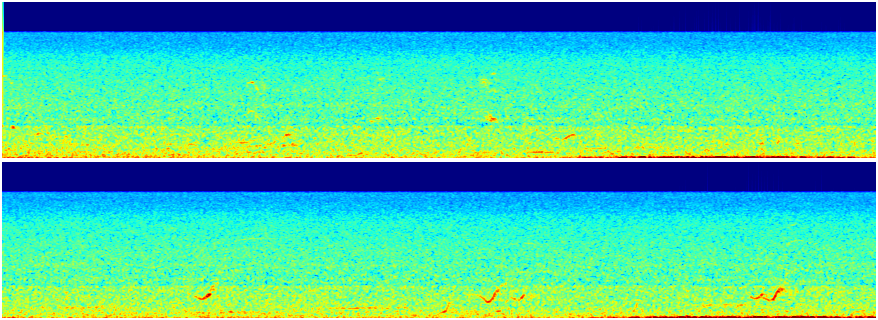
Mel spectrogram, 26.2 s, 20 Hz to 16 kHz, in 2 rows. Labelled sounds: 24.9	25.2	humpback whale, 2.1 to 2.4 kHz

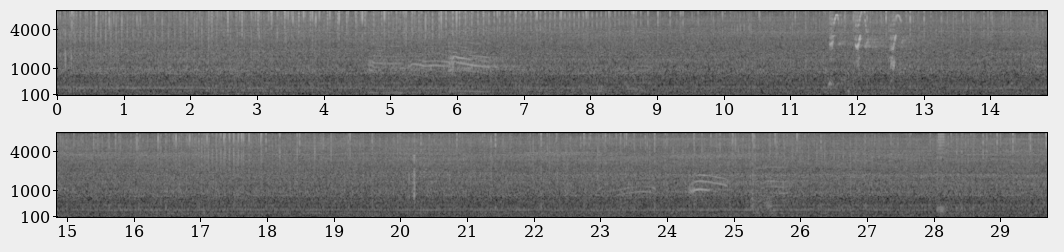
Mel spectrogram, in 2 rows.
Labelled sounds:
5.2	6.2	killer whale, southern resident, 1.0 to 1.6 kHz
23.4	23.8	killer whale, southern resident, 0.91 to 0.98 kHz
24.3	24.6	killer whale, southern resident, 0.91 to 1.1 kHz

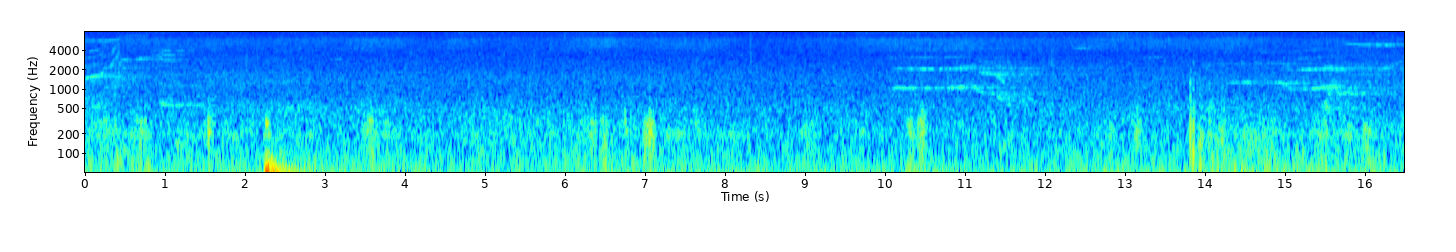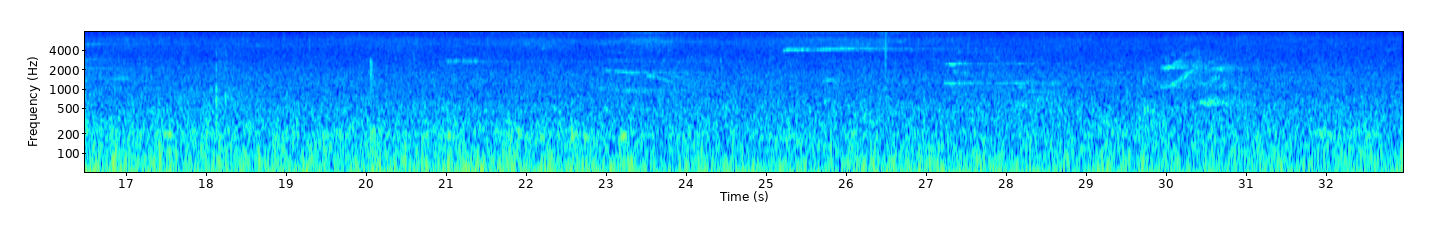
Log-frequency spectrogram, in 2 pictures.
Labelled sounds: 15.7	16.6	killer whale, southern resident, 4.8 to 5.3 kHz
29.8	30.9	killer whale, southern resident, 0.59 to 3.8 kHz

